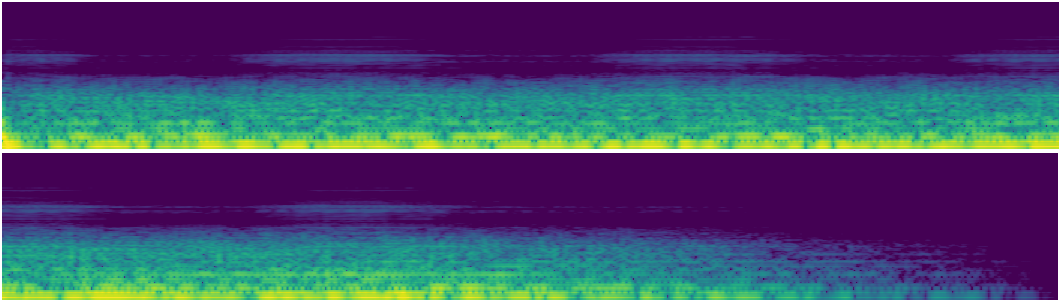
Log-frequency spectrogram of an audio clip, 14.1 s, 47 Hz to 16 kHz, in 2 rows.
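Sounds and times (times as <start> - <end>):
space core engine: 0.0 - 12.9.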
